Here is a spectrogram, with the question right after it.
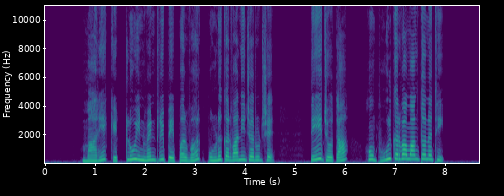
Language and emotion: Gujarati, fearful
